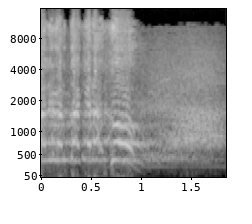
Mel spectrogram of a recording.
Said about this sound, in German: Viva la libertad, ja, und, und die Menge brüllt zurück, Millet Präsident.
